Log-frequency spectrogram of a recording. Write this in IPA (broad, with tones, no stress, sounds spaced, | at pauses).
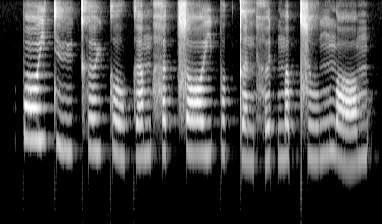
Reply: p ɔː˥ j t̪ yː˨ kʰ ɵ˨˧ ɥ k o˨˩ w k ɐ˨˧ m h ɐ˨˥ k̚ s ɔː˨˧ j p ʊ˨ k̚ t̪ ɐ˨˩ n h ɵ˨ t̚ m ɐ˧ p̚ t͡s uː˨˥ ŋ n̪ ɔː˨˥ m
